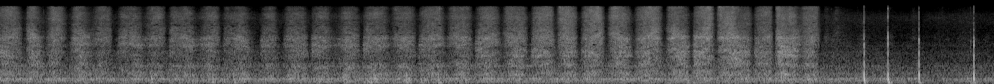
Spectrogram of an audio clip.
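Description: Fingertips and nails scratch the cover of a closed, solid hardcover book lying flat on a table, making a steady, rhythmic run of dry, hissy back-and-forth strokes for about eight seconds. The scratching then stops and four short, sharp taps follow on the book.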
